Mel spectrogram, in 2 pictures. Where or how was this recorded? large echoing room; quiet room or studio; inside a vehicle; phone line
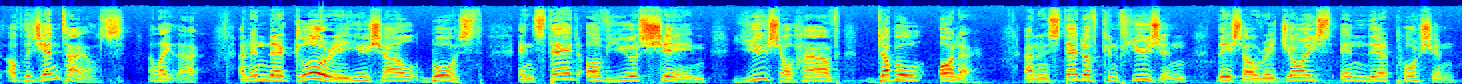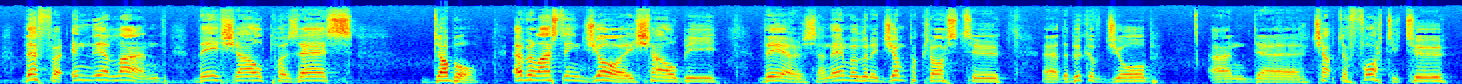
large echoing room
